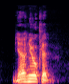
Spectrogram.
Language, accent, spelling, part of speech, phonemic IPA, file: French, France, bienvenue au club, phrase, /bjɛ̃v.ny o klœb/, LL-Q150 (fra)-bienvenue au club.wav
- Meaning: welcome to the club, join the club (an expression of sympathy)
